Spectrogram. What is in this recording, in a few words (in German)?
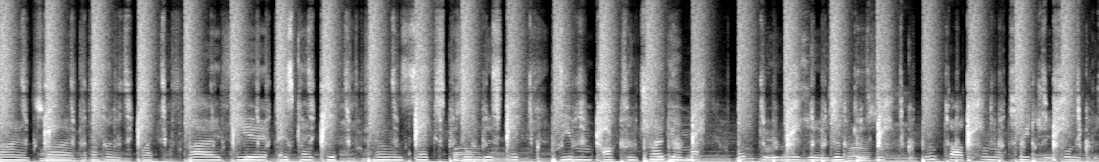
Beatbox; Ernaehrung; Eins-Zwei-Kartoffelbrei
